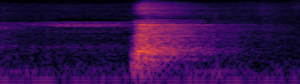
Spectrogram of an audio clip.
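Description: A single dog bark about a second in, sharp at the start and fading away quickly.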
